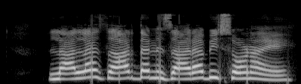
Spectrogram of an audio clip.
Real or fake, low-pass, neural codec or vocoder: real; 10.8 kHz; none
